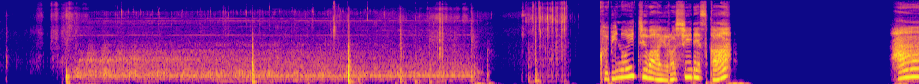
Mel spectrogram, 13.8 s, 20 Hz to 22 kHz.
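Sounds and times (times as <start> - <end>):
salon chair reclining with a mechanical whir: 1.0 - 7.4
speech: 9.1 - 11.0.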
